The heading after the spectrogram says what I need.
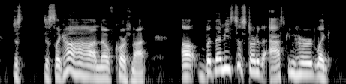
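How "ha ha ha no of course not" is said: mock laughing while talking. Retelling a telemarketer's answer to "are you a robot": imitating a laughing reply. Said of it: "laughed and said enthusiastically".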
